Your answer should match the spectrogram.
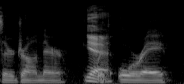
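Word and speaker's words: Ouré: We got Ore. I do not like this name for a game. O-U-R-E is how you spell it.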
